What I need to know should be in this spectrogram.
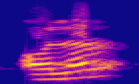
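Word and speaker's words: Euler: ऑलर पढ़ते हैं इसको। इसको एक्चुअली लिखी जाती है इसकी स्पेलिंग। इस तरह इसको पढ़ते हैं हम जो है ऑलर।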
